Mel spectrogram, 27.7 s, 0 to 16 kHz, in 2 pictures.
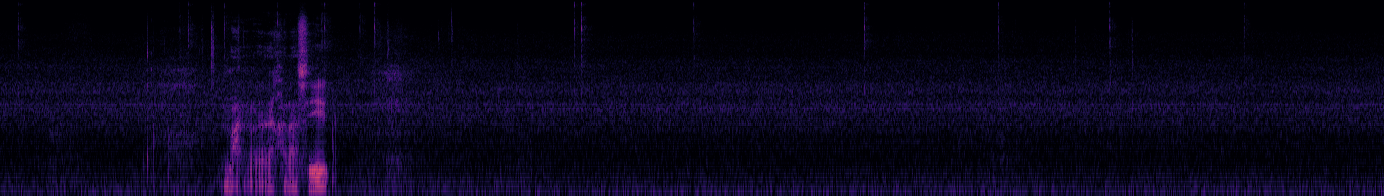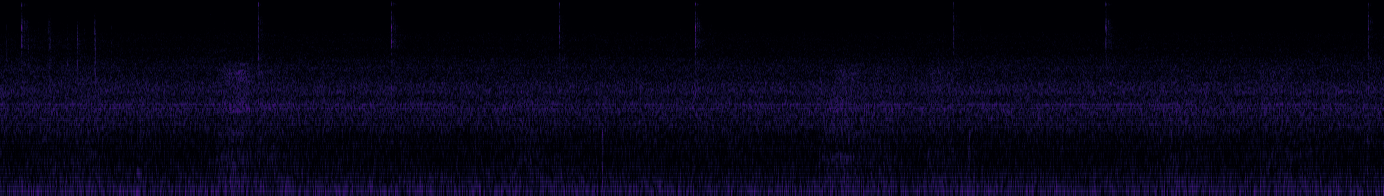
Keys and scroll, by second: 2.1 space, 4.4 p, 11.2 super+z, 14.2 super+z, 14.7 super+z.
